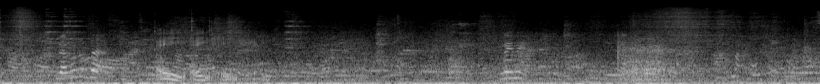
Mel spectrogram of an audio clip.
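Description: Chopsticks tap against a ceramic bowl.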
